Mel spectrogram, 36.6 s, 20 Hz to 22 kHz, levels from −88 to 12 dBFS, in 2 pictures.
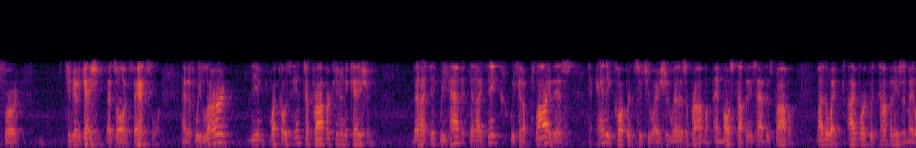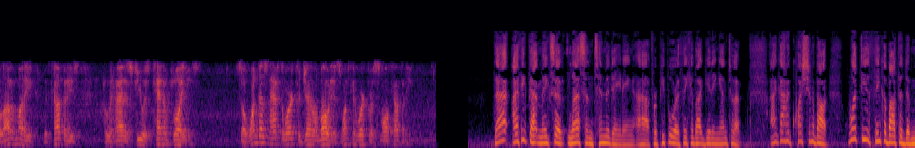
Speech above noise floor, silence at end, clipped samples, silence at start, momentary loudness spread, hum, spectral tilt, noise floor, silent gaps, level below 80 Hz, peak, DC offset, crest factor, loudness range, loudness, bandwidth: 60 dB; 0 s; under 0.1%; 0 s; 14 LU; none; -5 dB/octave; -89 dBFS; none; -70 dBFS; -8 dBFS; under 0.1%; 22 dB; 6 LU; -29 LUFS; 9.4 kHz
